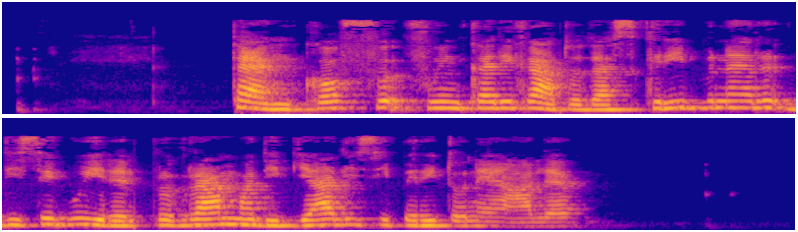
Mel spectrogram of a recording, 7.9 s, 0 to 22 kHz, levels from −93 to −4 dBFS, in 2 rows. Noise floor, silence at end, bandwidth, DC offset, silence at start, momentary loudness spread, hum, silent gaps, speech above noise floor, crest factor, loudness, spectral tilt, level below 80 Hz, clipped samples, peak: -74 dBFS; 1.05 s; 11.5 kHz; under 0.1%; 1.15 s; 7 LU; none; none; 52 dB; 20 dB; -23 LUFS; -5 dB/octave; -64 dBFS; under 0.1%; -4 dBFS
